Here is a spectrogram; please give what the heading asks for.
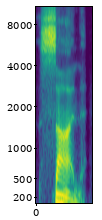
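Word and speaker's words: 三: And here is three pronounced sun. Once again, it's that high flat tone. Sun.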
